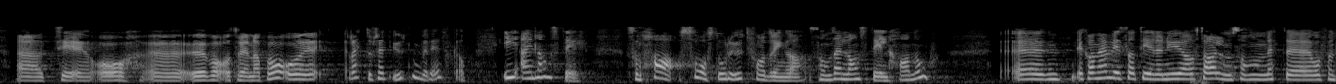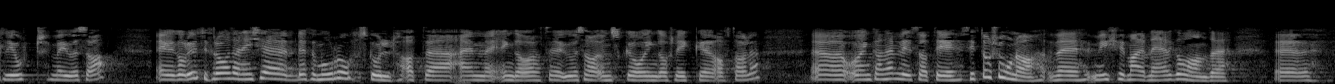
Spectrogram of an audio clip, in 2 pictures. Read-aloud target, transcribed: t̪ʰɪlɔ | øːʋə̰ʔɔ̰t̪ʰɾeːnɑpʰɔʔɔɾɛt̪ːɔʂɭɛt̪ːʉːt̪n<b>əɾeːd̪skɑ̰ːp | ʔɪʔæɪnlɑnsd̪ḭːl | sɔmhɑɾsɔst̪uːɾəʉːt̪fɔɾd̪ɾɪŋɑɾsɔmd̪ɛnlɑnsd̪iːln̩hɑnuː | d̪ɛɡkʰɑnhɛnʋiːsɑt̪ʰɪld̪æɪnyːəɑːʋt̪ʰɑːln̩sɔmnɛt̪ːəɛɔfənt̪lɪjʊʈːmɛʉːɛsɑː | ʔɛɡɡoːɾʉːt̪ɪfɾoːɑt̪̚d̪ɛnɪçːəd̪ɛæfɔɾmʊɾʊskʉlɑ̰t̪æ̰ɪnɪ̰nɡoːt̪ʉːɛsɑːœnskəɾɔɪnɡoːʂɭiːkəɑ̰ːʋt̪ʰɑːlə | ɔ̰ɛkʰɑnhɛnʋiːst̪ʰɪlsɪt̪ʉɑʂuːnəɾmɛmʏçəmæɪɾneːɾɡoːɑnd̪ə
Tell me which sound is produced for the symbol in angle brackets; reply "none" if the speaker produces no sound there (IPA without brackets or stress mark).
b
